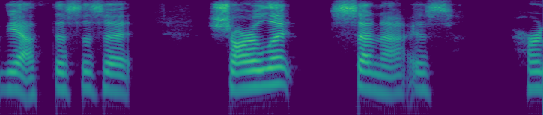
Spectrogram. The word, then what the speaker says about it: Sena: could have headed across the border to Canada Senna is how you pronounce her say her name that's her last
